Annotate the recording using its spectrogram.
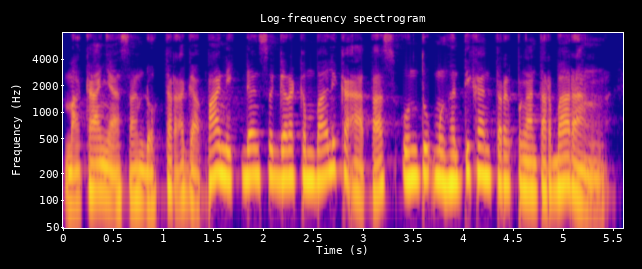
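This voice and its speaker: A man's voice: a little high, very animated, normal speed, a little mellow, slightly rough. A man narrating a film's plot as scripted storytelling with casual asides. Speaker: film recap narrator.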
